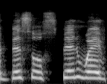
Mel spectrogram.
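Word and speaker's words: Bissell SpinWave: Like people could win a Bissell spin wave cordless hard floor spin mop.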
